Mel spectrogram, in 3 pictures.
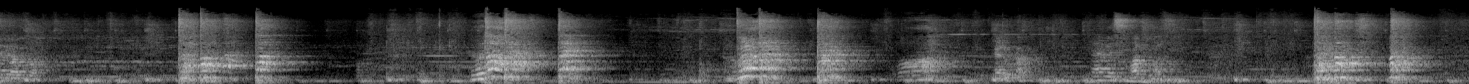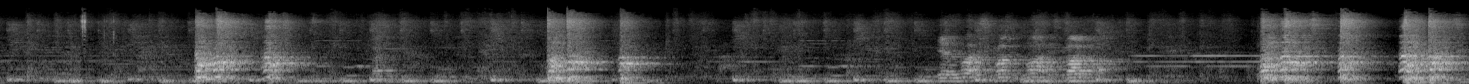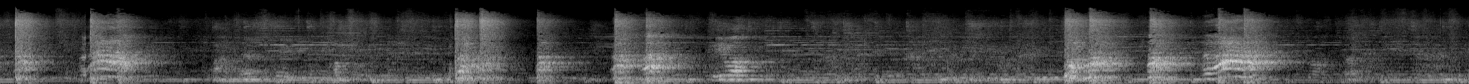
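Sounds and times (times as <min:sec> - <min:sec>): background music: 0:00.0 - 0:44.0
punches and kicks hitting pads: 0:01.8 - 0:02.8, 0:04.7 - 0:06.0, 0:07.3 - 0:08.6, 0:13.1 - 0:14.3, 0:20.2 - 0:21.3, 0:27.3 - 0:30.8, 0:33.9 - 0:36.1, 0:40.0 - 0:42.2
boxing gloves striking mitts: 0:04.8 - 0:06.0, 0:07.4 - 0:08.6, 0:16.6 - 0:17.7, 0:20.2 - 0:21.3, 0:27.3 - 0:30.8, 0:33.9 - 0:36.1, 0:40.0 - 0:42.2.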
